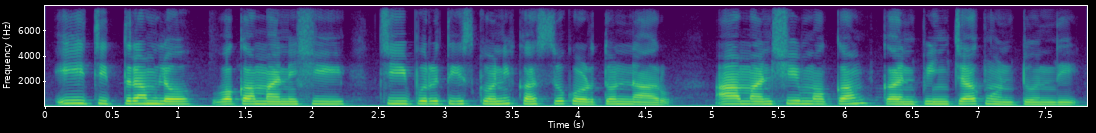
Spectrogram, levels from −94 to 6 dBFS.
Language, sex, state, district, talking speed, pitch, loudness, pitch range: Telugu, female, Telangana, Hyderabad, 90 wpm, 200 Hz, -16 LUFS, 195-220 Hz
